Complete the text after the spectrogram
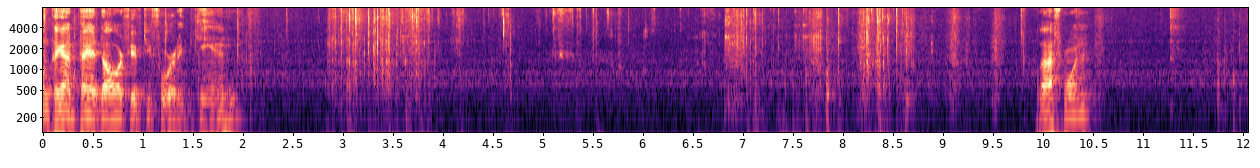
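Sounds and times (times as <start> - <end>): potato chips crunching: 2.8 - 10.6.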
